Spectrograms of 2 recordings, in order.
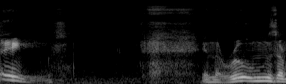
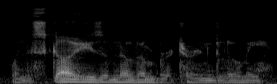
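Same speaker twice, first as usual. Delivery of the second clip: whisper; 8 semitones lower, 11 dB quieter than usual. Acted. Dramatic poem recitation.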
